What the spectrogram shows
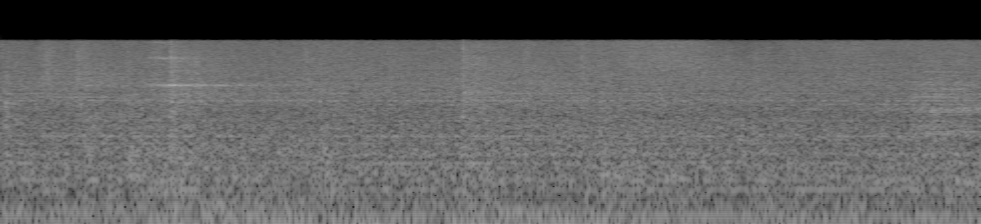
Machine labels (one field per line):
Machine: fan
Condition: normal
